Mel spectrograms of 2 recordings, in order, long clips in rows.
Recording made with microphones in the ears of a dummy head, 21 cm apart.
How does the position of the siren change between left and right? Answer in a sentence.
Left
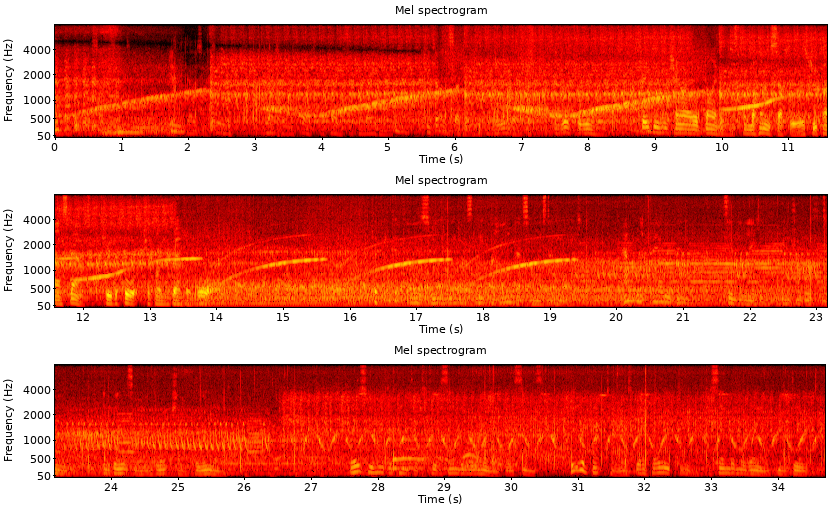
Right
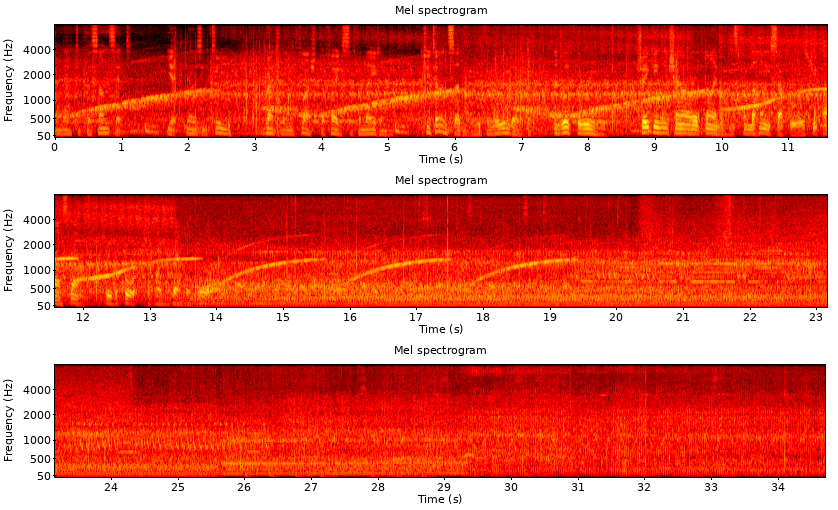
You can hear the siren move from right to left.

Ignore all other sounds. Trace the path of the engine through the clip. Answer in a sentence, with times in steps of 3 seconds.
You can hear the engine on the left from 0 s, in the centre from 12 s and on the right from 18 s.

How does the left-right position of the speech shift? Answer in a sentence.
In this clip you hear the speech move to the left.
